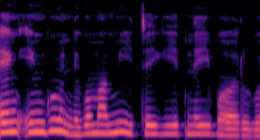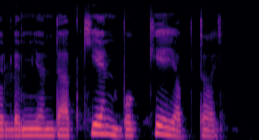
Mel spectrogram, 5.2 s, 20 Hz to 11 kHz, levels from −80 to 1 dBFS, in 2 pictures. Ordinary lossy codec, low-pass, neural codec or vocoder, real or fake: none; 9.9 kHz; none; real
